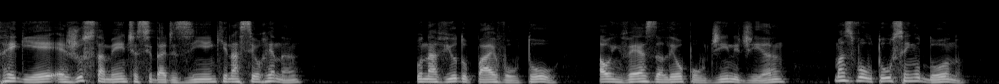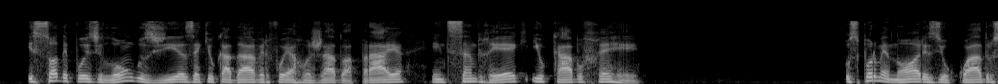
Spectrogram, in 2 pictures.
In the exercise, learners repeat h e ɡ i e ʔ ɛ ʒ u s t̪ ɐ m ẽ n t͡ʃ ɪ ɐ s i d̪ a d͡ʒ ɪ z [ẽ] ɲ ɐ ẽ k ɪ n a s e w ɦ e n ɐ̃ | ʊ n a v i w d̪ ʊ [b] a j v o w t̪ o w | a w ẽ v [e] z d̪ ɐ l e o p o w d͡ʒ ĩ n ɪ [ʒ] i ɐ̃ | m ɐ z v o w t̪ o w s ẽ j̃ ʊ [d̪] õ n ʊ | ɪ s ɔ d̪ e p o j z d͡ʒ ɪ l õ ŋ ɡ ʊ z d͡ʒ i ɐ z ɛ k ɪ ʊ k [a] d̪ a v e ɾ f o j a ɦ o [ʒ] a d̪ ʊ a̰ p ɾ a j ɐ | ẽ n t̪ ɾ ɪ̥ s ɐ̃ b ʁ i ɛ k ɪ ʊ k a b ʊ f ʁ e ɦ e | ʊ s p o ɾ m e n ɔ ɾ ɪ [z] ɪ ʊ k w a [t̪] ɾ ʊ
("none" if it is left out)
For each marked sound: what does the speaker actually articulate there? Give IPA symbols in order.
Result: ĩ, p, ɛ, d͡ʒ, d̪, a, ʒ, z, d̪

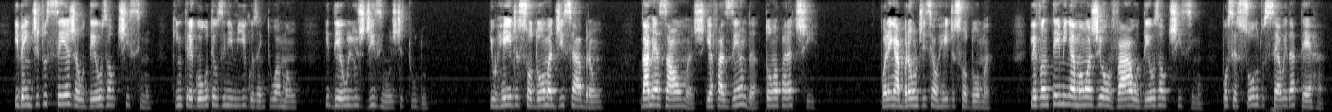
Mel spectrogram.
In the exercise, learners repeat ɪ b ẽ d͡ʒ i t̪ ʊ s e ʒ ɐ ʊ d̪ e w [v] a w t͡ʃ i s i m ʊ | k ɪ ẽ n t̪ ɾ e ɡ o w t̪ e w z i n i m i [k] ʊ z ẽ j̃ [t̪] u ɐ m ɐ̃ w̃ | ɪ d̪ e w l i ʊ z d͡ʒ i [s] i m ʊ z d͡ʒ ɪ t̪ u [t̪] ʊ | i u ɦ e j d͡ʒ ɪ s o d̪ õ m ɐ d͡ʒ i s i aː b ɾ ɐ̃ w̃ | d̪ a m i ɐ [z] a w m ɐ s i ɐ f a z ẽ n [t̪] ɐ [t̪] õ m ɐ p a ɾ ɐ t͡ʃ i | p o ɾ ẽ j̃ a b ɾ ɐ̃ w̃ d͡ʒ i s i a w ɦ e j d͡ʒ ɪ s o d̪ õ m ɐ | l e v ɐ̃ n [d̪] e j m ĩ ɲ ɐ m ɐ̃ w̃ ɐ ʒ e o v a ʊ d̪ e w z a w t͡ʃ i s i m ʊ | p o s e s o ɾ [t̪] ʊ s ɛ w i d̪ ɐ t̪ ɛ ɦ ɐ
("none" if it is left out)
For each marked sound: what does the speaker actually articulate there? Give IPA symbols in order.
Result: z, ɡ, t̪, z, d̪, z, d̪, t̪, t̪, d̪

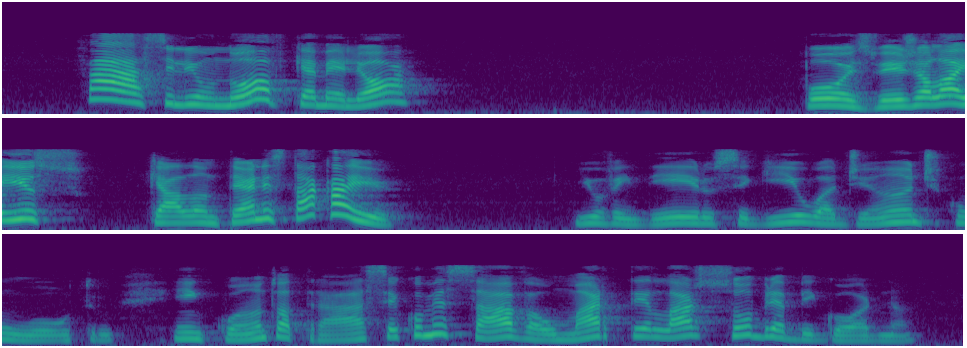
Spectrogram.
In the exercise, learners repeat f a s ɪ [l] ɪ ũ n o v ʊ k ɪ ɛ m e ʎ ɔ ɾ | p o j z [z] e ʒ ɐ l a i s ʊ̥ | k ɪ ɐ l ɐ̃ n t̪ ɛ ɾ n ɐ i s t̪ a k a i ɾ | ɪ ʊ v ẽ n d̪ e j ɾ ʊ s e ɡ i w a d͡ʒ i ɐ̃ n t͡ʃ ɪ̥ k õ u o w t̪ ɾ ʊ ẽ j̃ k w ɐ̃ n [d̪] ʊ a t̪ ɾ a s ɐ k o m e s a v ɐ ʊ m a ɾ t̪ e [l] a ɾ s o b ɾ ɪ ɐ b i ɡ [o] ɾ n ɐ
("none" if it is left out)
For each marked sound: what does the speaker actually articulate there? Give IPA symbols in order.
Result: l, v, t̪, l, ɔ

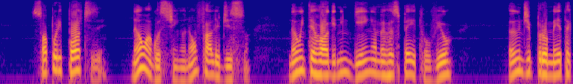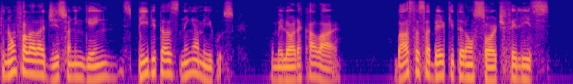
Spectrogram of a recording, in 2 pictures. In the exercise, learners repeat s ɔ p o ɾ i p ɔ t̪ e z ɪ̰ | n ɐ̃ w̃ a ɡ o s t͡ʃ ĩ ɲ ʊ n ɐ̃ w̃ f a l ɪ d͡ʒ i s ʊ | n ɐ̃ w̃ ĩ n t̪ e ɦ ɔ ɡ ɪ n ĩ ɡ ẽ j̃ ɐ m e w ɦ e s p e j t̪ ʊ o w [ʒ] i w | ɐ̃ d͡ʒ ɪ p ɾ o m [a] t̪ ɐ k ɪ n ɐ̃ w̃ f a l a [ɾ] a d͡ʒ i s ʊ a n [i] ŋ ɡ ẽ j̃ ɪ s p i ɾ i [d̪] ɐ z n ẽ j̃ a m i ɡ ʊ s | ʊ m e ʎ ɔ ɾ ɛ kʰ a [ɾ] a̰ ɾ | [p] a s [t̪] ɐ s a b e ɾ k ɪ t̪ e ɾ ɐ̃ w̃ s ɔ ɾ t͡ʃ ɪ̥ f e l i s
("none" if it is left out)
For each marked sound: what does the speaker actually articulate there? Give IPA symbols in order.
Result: v, e, ɾ, ĩ, t̪, l, b, t̪

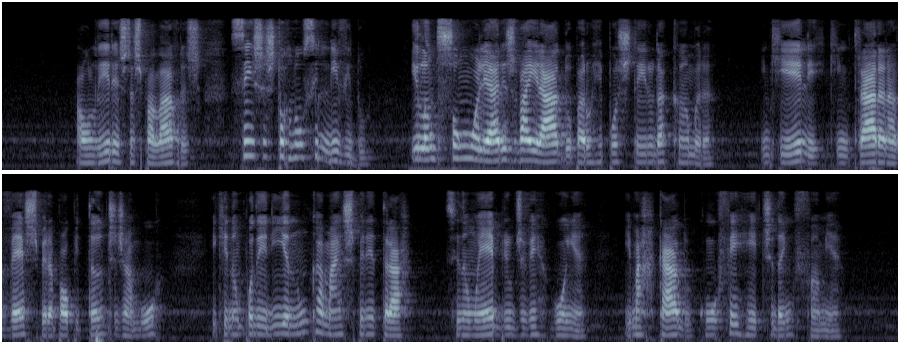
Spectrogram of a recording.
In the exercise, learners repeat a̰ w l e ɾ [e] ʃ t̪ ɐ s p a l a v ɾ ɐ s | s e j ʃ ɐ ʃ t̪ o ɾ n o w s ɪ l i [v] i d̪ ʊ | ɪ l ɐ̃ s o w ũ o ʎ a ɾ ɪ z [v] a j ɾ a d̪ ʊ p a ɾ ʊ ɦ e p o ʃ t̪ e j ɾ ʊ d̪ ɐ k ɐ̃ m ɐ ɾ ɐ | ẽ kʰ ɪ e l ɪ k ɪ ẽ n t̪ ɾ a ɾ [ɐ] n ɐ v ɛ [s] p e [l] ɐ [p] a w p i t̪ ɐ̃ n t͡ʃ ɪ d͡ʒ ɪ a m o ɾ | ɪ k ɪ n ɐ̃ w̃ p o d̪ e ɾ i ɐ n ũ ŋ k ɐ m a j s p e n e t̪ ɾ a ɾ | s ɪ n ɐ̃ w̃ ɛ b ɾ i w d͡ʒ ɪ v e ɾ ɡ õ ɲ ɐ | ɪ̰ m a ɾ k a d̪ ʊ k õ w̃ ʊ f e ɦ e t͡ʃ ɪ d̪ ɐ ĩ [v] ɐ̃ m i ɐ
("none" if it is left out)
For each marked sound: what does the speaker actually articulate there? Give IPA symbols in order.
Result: ɛ, v, v, ɐ, ʃ, ɾ, p, f

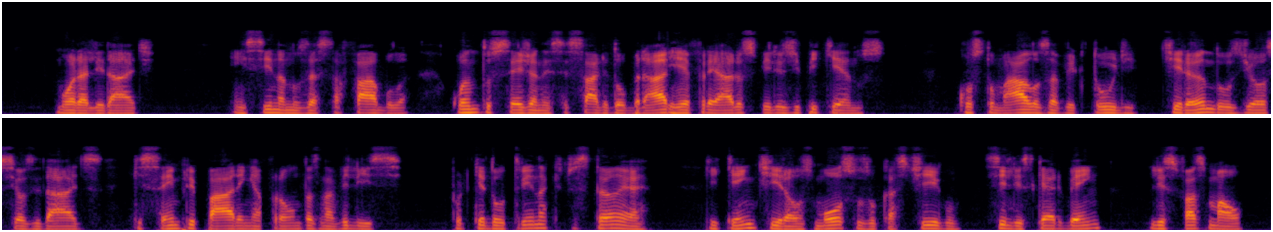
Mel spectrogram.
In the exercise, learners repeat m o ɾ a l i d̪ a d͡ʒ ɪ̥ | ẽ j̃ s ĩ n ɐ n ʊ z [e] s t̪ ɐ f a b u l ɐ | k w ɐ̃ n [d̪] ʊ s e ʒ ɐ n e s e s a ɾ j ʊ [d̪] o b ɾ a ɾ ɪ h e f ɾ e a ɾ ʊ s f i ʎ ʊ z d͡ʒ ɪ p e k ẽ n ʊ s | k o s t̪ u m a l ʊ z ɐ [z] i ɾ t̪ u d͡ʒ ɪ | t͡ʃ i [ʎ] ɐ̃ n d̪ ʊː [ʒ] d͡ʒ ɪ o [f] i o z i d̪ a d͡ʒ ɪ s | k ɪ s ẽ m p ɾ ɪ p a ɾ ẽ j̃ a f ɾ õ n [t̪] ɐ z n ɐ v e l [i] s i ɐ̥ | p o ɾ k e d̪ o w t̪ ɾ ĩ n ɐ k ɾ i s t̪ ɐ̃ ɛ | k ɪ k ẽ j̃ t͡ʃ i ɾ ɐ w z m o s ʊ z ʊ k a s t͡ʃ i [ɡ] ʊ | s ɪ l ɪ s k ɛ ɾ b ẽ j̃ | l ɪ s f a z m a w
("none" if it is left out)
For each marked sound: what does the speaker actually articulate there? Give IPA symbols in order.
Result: ɛ, t̪, d̪, v, ɾ, z, s, t̪, i, ɡ

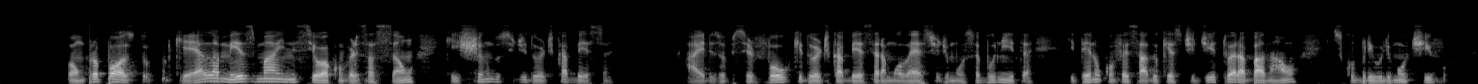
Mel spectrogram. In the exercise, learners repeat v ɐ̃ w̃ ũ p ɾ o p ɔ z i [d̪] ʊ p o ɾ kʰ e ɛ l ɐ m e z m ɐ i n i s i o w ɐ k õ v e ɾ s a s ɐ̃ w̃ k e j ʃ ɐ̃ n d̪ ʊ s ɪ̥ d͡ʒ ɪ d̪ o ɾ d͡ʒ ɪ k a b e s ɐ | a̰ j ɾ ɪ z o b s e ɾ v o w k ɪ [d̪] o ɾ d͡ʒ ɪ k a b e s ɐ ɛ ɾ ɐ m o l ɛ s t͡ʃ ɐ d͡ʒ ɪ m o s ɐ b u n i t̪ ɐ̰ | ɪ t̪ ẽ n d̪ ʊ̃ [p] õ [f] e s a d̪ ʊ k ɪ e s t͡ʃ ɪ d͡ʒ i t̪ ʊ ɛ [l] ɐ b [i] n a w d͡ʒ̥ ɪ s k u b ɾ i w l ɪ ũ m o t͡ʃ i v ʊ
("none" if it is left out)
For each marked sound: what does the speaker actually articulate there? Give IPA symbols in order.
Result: t̪, d̪, k, f, ɾ, a

